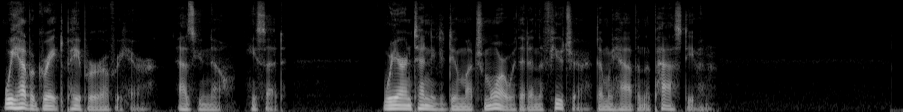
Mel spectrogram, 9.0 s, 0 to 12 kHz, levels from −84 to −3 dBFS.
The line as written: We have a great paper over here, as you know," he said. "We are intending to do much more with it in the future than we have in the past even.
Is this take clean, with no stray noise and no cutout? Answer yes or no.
yes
